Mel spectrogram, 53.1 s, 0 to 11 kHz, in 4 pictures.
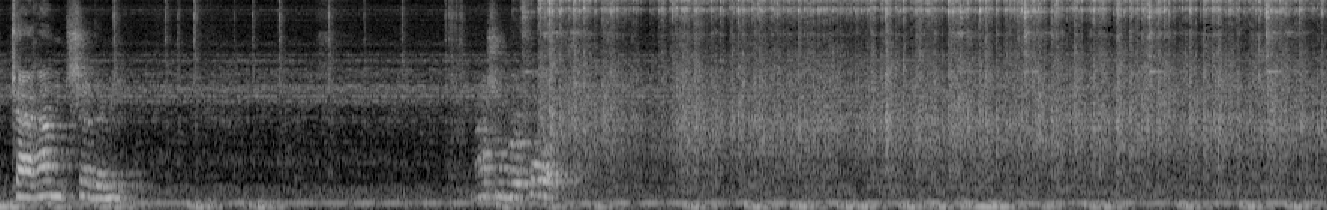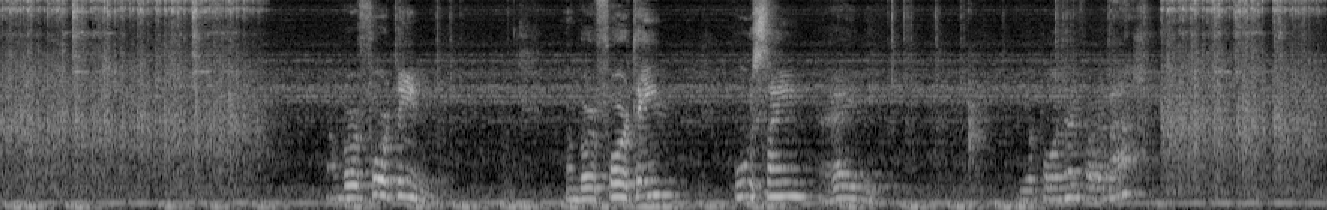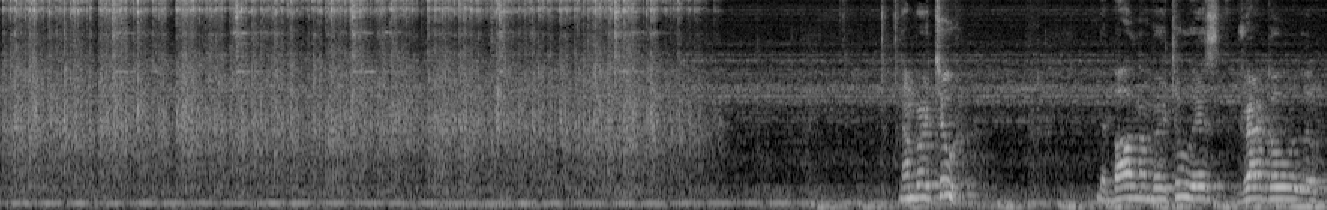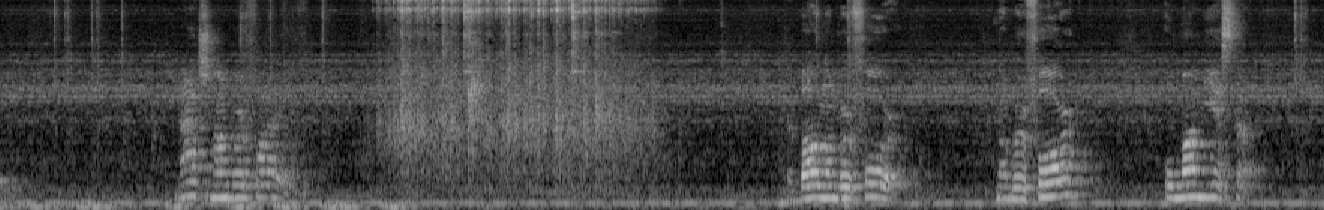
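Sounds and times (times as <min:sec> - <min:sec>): balls rattling in bingo cage: 0:05.2 - 0:16.0, 0:23.8 - 0:33.8, 0:43.5 - 0:46.6.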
